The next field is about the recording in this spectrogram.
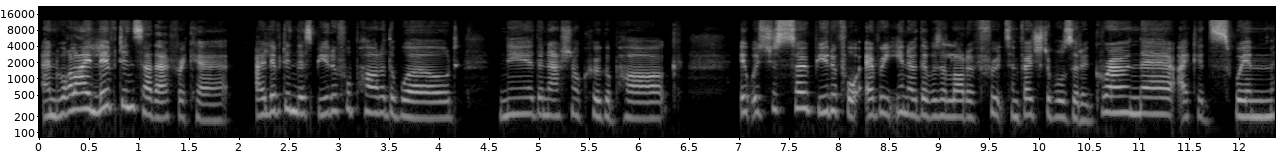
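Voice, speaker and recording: Over a quiet background, a woman with a British accent talks at a fairly quick pace and a fairly high pitch, using ordinary pitch variation. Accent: British accent, retained. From UK. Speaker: homeopath. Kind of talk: podcast interview.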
